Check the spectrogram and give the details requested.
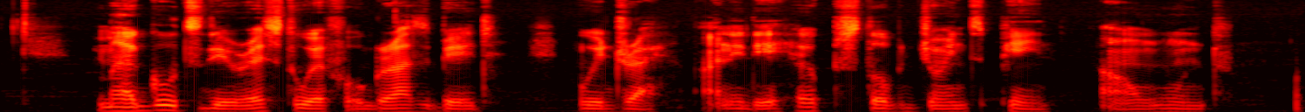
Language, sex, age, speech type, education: Nigerian Pidgin, male, 15-29, spontaneous, secondary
